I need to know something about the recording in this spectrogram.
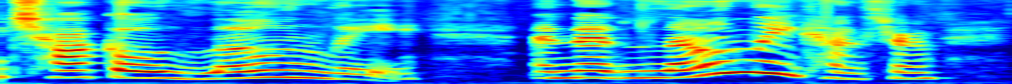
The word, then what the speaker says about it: Chocolonely: the name comes from it's not tony's chocoloney which is sometimes it's tony choco lonely and then lonely comes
